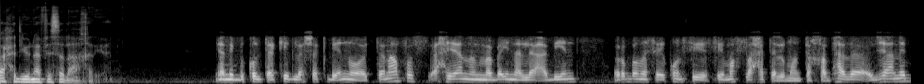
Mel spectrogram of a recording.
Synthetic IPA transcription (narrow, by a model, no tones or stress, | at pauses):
aːħɪd̪jʊnaːfɪsɪlʔa̰ːxɪ̰ɾjaʕni | jaʕnibɪkʊlːt̪aʔkiːd̪laʃakːbɪʔɪnːʊɪt̪ːanaːfʊsʔa̰ħjaːnanmabejːnɪlːaːʕɪbiːn | ɾˤʊbːamasajakuːnfifimɑsˤlɑħalmʊnt̪axabɦaːðad͡ʒaːnɪb̚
